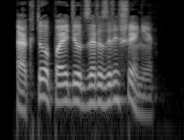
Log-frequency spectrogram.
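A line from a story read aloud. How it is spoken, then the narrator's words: Guard's snort. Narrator (Russian): хмыкнул стражник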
